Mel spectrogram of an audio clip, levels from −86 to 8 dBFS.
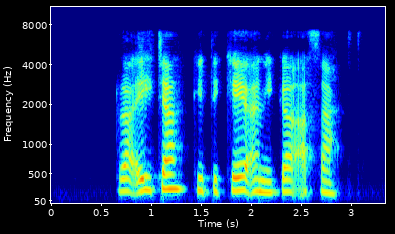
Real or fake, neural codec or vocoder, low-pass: fake; codec, 16 kHz, 1.1 kbps, Voila-Tokenizer; 7.2 kHz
